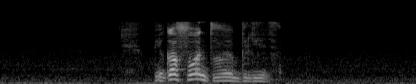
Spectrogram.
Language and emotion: Russian, angry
